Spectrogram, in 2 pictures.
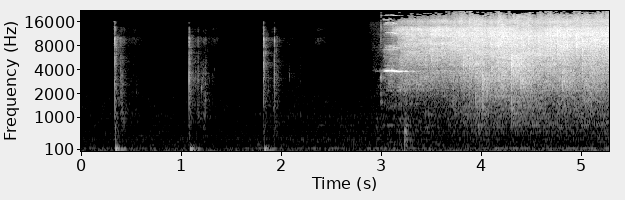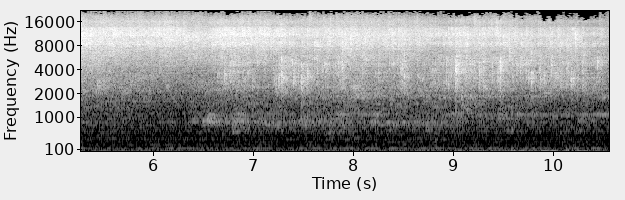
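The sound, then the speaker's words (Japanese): Three sharp clicks sound a second or so apart, then a shower in a shower room bursts on and keeps running as a steady, loud hiss of spraying water with no voices. “こちらがシャワールームとなっております。どうぞお入りくださいませ。”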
